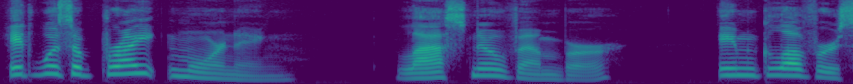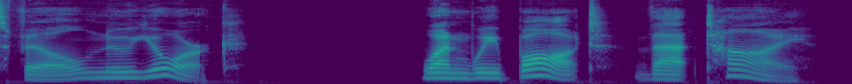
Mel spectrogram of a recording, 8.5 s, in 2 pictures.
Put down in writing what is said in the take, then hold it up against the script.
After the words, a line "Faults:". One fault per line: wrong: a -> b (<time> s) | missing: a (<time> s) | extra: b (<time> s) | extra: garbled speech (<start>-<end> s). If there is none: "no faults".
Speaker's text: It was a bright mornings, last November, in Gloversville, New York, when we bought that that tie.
It was a bright morning, last November, in Gloversville, New York, when we bought that tie.
Faults:
wrong: mornings -> morning (0.8 s)
missing: that (7.8 s)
